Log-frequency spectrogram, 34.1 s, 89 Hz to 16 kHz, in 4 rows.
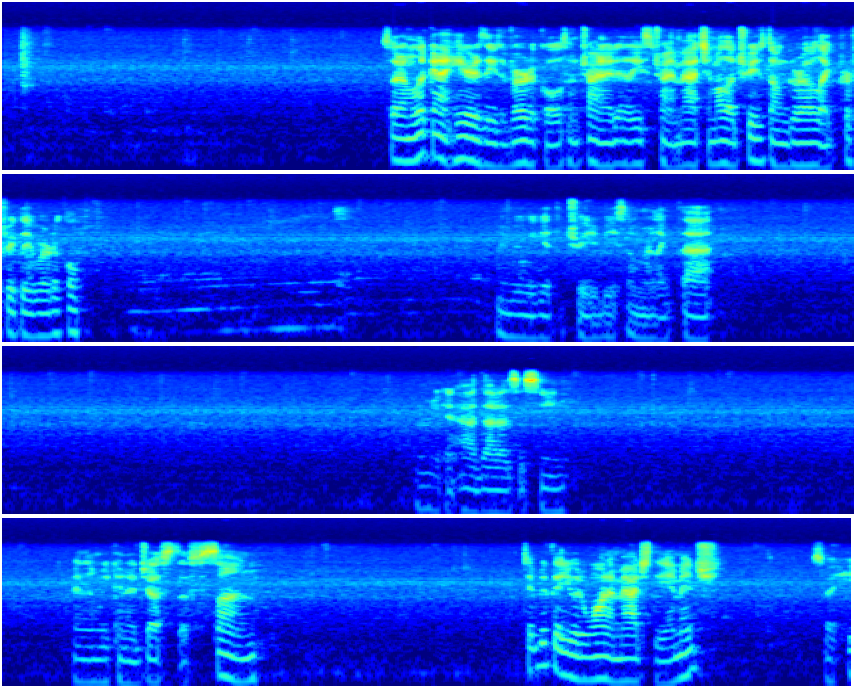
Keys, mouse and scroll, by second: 9.8 click, 14.5 middle click, 21.6 right click, 23.3 click.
